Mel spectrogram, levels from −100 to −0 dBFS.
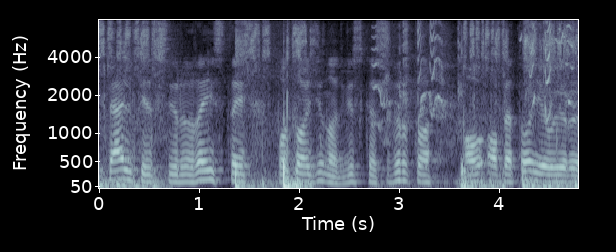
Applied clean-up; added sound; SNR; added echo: none; Squeak / Writing; 1 dB; none.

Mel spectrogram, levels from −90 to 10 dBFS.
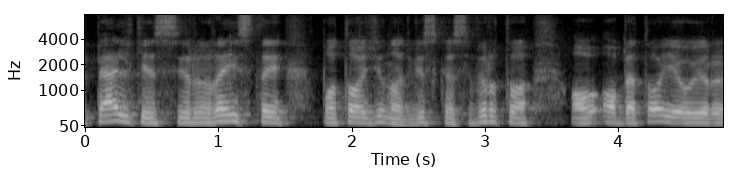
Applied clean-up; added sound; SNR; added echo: none; none; none; none.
